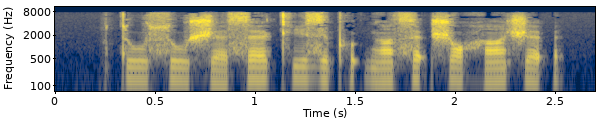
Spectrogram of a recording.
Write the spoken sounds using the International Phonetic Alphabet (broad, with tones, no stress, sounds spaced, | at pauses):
t u˨ s u˨ ʃ ɛ˨ s ɛ˦ kʰ i˦ z e˦˨ pʰ ʊ˦ ʔ ɡ ã˦ sʰ ɛ˦ ʔ ʃ ɔ˦˨ h ã˦ ʃ ɛ˦ ʔ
